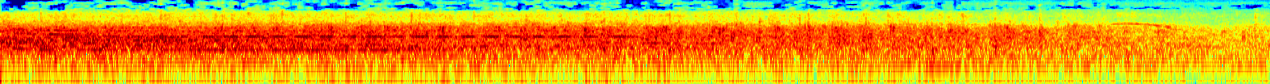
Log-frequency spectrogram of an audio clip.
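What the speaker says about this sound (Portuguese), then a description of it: "como por exemplo as palmas da nossa plateia" Steady, loud audience applause from a podcast studio crowd, continuous clapping that holds throughout and tapers slightly toward the end, with no talk.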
